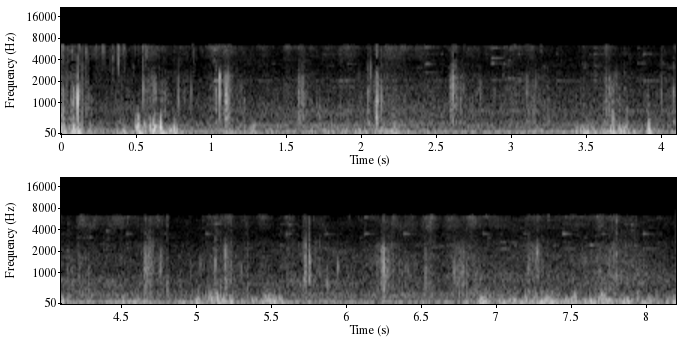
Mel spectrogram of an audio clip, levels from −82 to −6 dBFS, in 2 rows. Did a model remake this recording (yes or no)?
no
